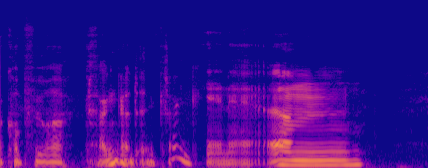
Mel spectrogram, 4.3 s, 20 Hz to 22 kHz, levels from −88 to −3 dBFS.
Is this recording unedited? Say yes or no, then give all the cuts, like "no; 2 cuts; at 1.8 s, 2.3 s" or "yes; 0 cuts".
no; 1 cut; at 1.3 s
